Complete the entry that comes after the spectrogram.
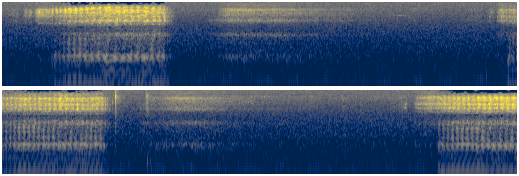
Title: Snoring american bulldog Jackson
